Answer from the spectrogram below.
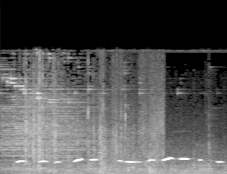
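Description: A woman whistles a light, wavering tune in short repeated phrases, clear, with a faint low hum in the background and no talking.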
